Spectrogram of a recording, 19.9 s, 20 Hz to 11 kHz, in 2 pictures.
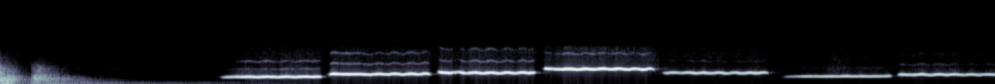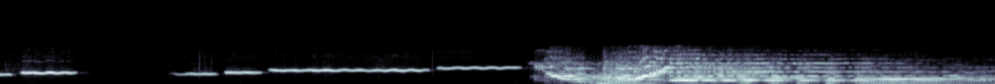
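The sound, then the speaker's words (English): The whistled theme melody of the radio show The Whistler: a slow run of clear, sustained notes stepping up and down over a low steady hum, then a loud orchestral chord swells in to finish. “Next Monday at 9 o'clock, the Whistler will bring you another strange tale.”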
